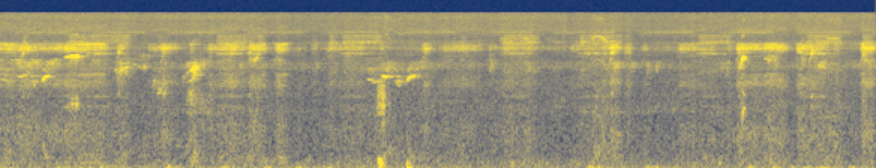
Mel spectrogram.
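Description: Near silence: faint outdoor background with a thin, steady high-pitched drone and a few faint, short chirps.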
